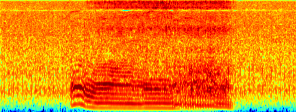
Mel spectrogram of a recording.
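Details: Shih Tzu named Ponzu snoring while asleep indoors, going 'buu, buu': one drawn-out nasal snore of about a second, low harmonic-rich buzzing with a faint hiss on top, in a quiet room.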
